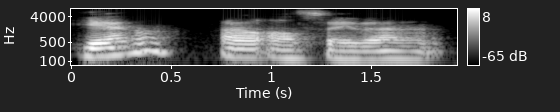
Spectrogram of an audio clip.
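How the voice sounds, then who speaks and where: A man appearing as a guest on a film podcast, tossing in quick, offhand remarks. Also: medium pitch, expressive. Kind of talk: casual film discussion. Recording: dull lo-fi podcast audio.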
